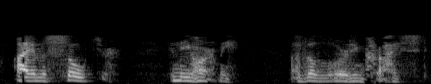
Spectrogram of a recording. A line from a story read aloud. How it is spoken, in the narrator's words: passing out and bleeding to death and dying, he whispered out of his mouth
